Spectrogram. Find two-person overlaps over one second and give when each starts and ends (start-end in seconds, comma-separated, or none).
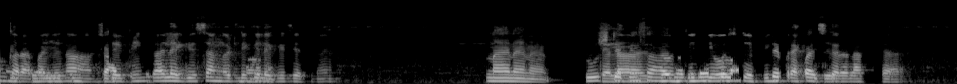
6.0-8.4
